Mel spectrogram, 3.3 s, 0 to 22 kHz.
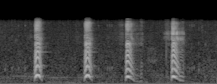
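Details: Akita puppy trying to kill a toy bee: four bright, harmonic-rich yapping barks, each brief and slightly falling, spaced roughly every 0.7 seconds against a quiet indoor background.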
